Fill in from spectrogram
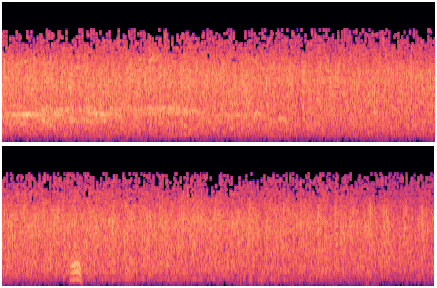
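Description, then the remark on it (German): Sustained, loud applause from an audience for guest Alice Weidel at an evening event, a dense steady clatter of many hands clapping that holds for the whole stretch, with a brief voice rising faintly under it midway. “Und jetzt noch einmal einen ganz herzlichen Applaus für unseren Gast hier.”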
